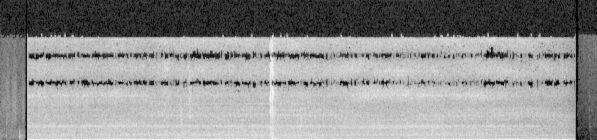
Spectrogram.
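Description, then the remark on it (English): A loud sports car engine outside a window rumbles steadily for about ten seconds, deep and throaty, with a brief rise in pitch midway as it revs, then holds before cutting off. No one speaks. “sports car drivers outside the window making a loud noise while I'm trying to record in here, let's have a look outside.”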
